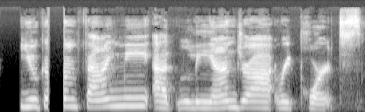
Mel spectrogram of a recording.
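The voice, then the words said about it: Put-on American accent. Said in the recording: “I said that with my American accent”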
